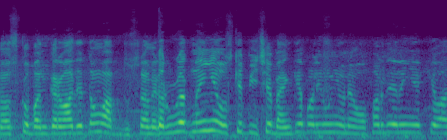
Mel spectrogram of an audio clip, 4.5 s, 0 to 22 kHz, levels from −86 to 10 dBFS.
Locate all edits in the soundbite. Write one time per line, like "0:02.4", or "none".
0:01.6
